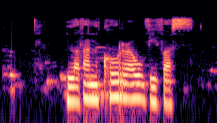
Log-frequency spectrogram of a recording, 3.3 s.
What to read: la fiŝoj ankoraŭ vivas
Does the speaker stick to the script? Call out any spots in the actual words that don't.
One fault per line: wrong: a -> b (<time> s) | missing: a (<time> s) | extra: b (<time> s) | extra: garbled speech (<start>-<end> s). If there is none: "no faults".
missing: fiŝoj (1.2 s)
